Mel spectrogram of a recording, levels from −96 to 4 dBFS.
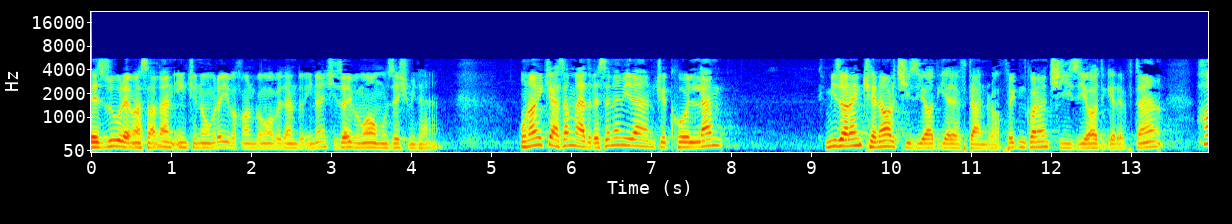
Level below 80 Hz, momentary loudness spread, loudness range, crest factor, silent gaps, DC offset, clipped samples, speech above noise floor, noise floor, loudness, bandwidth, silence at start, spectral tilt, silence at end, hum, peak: -52 dBFS; 10 LU; 4 LU; 18 dB; none; under 0.1%; under 0.1%; 36 dB; -55 dBFS; -19 LUFS; 5.8 kHz; 0 s; -11 dB/octave; 0 s; none; 0 dBFS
